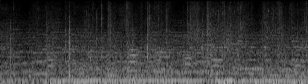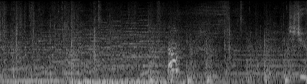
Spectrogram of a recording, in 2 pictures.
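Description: A companion dog in the video game Beast of Reincarnation gives a few short barks and yips amid steady game ambience and music, fairly close but not much louder than the background.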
